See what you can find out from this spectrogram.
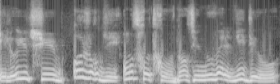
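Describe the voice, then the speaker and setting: Lively intonation marks this woman's speech. The sound is dry and close with no echo, with noticeable background noise. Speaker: coloring hobby youtuber. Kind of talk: product review vlog. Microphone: new microphone, not yet mastered.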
